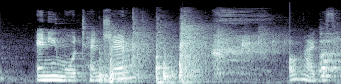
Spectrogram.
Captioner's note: bottle bangs on floor; chuckles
